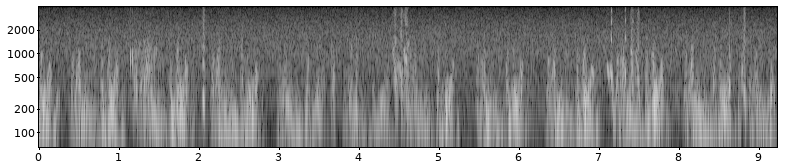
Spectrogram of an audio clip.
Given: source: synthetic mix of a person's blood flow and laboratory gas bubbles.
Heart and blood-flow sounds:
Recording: Doppler ultrasound of blood flow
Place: precordium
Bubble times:
1.12-1.48 s: bubbles
2.02-2.10 s: bubbles
3.85-4.01 s: bubbles
4.41-4.67 s: bubbles
7.08-7.55 s: bubbles
8.59-8.69 s: bubbles
8.77-8.87 s: bubbles
From the record:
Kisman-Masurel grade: 122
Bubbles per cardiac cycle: 1 to 2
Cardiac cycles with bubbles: 10 to 50%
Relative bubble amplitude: moderate (0.250 to 0.450)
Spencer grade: 2 (many but less than half of the cardiac periods contain bubble signals, singularly or in groups)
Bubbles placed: anywhere in the cardiac cycle

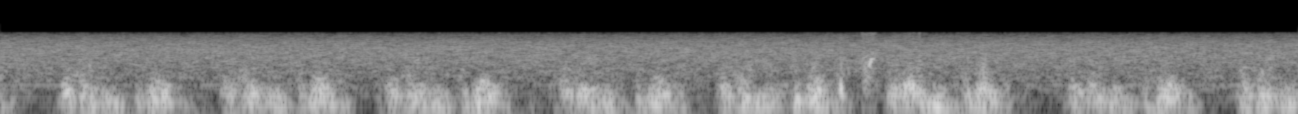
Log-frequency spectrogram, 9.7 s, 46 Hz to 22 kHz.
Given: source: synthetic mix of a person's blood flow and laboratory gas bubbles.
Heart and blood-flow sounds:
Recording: Doppler ultrasound of blood flow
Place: precordium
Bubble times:
6.27-6.37 s: bubbles
6.45-6.58 s: bubbles
6.74-6.90 s: bubbles
From the record:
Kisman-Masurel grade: 223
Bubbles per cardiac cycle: several, 3 to 8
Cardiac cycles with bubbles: 10 to 50%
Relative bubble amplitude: loud (0.450 to 0.775)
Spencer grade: 2 (many but less than half of the cardiac periods contain bubble signals, singularly or in groups)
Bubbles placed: anywhere in the cardiac cycle

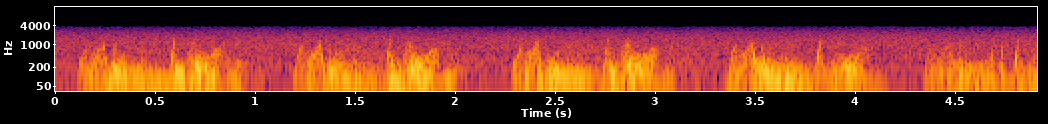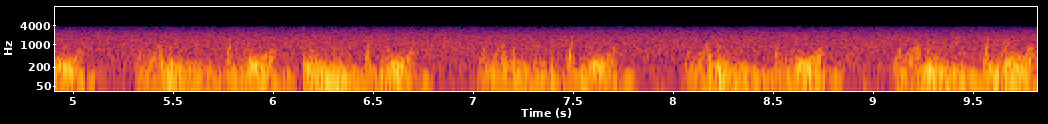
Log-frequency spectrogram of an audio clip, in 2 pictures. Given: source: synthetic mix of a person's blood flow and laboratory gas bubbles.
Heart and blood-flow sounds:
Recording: Doppler ultrasound of blood flow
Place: precordium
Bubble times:
no bubbles
From the record:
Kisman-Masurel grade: 000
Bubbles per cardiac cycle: 0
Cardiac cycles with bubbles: 0%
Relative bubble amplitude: no bubbles discernible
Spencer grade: 0 (complete lack of bubble signals)

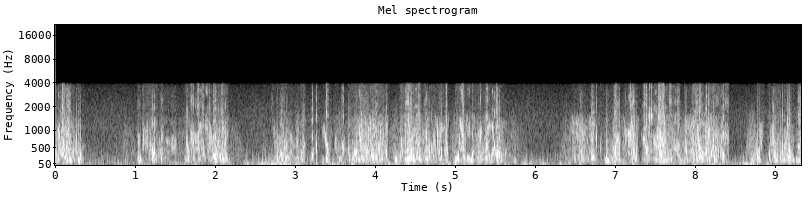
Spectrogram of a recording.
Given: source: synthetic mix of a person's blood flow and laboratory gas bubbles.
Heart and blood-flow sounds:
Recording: Doppler ultrasound of blood flow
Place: subclavian vein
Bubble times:
0.00-0.36 s: bubbles
1.01-1.52 s: bubbles
1.59-2.18 s: bubbles
2.58-3.15 s: bubbles
3.17-4.19 s: bubbles
4.25-4.92 s: bubbles
4.99-5.65 s: bubbles
6.43-8.43 s: bubbles
8.72-8.87 s: bubbles
8.89-9.33 s: bubbles
From the record:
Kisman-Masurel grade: 444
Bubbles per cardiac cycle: continuous sound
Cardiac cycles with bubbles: 100%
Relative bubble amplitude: maximal (0.775 to 0.999)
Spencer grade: 4 (maximum detectable bubble signal sounding continuously throughout systole and diastole of every cardiac period, and overriding the amplitude of the normal cardiac signals)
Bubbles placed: anywhere in the cardiac cycle

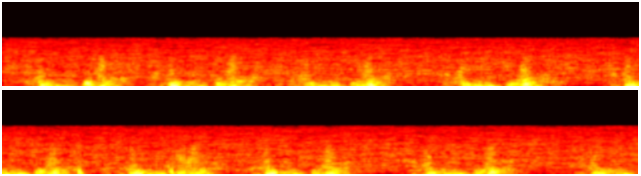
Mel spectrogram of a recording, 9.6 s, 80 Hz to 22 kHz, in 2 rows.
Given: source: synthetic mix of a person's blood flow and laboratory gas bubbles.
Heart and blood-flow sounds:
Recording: Doppler ultrasound of blood flow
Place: precordium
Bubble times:
5.31-5.40 s: bubbles
5.98-6.26 s: bubbles
From the record:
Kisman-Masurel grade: 122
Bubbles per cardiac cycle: 1 to 2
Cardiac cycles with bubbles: 10 to 50%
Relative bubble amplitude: moderate (0.250 to 0.450)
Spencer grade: 2 (many but less than half of the cardiac periods contain bubble signals, singularly or in groups)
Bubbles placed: only in the low amplitude regions of the cardiac cycle

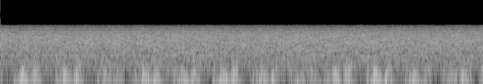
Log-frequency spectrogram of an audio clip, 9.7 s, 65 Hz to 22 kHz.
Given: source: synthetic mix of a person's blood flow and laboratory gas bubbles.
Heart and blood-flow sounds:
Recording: Doppler ultrasound of blood flow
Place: precordium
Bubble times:
9.33-9.43 s: bubbles
9.60-9.67 s: bubbles
From the record:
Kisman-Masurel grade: 111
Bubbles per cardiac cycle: 1 to 2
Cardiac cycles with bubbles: 1 to 10%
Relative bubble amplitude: barely perceptible (0.100 to 0.250)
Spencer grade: 1 (occasional bubble signal discernible with the cardiac motion signal, with majority of cardiac periods free of bubbles)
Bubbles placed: anywhere in the cardiac cycle

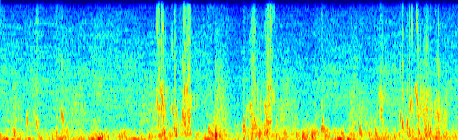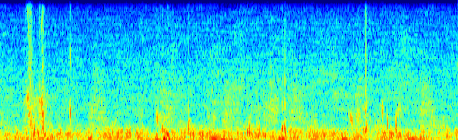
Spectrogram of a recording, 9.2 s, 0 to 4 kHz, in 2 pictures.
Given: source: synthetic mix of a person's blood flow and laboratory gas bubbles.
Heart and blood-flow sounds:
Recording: Doppler ultrasound of blood flow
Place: subclavian vein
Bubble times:
0.00-0.02 s: bubbles
0.10-0.19 s: bubbles
0.24-0.41 s: bubbles
0.54-0.70 s: bubbles
1.52-1.97 s: bubbles
2.06-2.30 s: bubbles
2.39-2.88 s: bubbles
3.12-3.28 s: bubbles
3.47-3.87 s: bubbles
3.96-4.51 s: bubbles
4.83-5.09 s: bubbles
5.25-5.32 s: bubbles
5.96-6.00 s: bubbles
6.12-6.30 s: bubbles
6.44-6.51 s: bubbles
6.64-6.75 s: bubbles
7.02-7.51 s: bubbles
8.06-8.29 s: bubbles
8.38-8.61 s: bubbles
From the record:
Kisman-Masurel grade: 242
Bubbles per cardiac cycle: several, 3 to 8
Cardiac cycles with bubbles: 100%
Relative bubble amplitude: moderate (0.250 to 0.450)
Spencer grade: 3 (all of the cardiac periods contain showers or single bubble signals, but not dominating or overriding the cardiac motion signals)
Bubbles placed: anywhere in the cardiac cycle

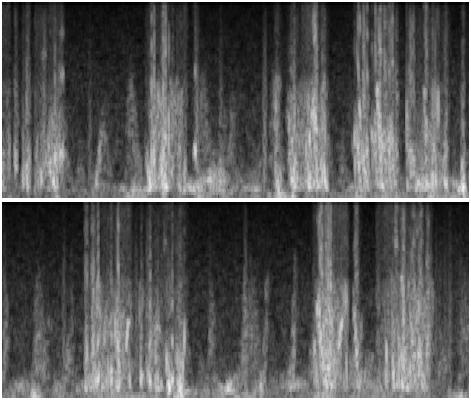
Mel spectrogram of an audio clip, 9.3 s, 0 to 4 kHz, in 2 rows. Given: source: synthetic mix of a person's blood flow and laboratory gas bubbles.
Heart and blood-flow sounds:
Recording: Doppler ultrasound of blood flow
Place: subclavian vein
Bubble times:
0.00-0.08 s: bubbles
0.11-0.62 s: bubbles
1.42-1.85 s: bubbles
1.90-1.97 s: bubbles
2.71-2.79 s: bubbles
2.83-3.27 s: bubbles
3.49-3.97 s: bubbles
4.04-4.47 s: bubbles
5.49-5.98 s: bubbles
6.02-6.52 s: bubbles
7.76-8.27 s: bubbles
8.41-8.99 s: bubbles
From the record:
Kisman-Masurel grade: 332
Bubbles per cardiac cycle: rolling drumbeat, 9 or more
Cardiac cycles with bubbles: 50 to 99%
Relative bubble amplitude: moderate (0.250 to 0.450)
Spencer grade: 3 (all of the cardiac periods contain showers or single bubble signals, but not dominating or overriding the cardiac motion signals)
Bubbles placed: anywhere in the cardiac cycle

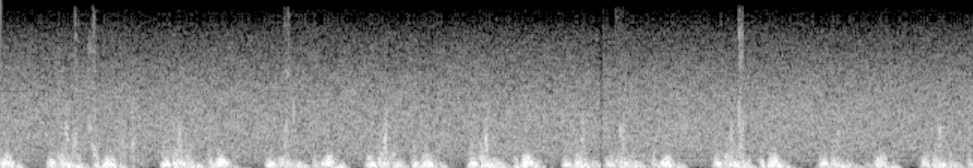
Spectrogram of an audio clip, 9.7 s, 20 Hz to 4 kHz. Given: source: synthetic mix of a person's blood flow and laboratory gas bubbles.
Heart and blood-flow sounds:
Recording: Doppler ultrasound of blood flow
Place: precordium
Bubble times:
0.56-0.62 s: bubbles
0.69-1.00 s: bubbles
2.81-2.96 s: bubbles
6.13-6.24 s: bubbles
7.34-7.51 s: bubbles
From the record:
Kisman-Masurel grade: 121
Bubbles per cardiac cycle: 1 to 2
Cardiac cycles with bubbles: 10 to 50%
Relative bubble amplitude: barely perceptible (0.100 to 0.250)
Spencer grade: 2 (many but less than half of the cardiac periods contain bubble signals, singularly or in groups)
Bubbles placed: only in the low amplitude regions of the cardiac cycle

